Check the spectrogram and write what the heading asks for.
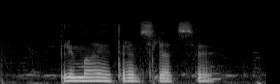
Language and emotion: Russian, neutral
